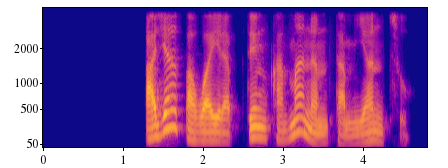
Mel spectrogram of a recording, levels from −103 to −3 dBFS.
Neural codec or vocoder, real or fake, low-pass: codec, 16 kHz, 2 kbps, X-Codec, WavLM features, trained on Multilingual LibriSpeech; fake; 3.6 kHz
